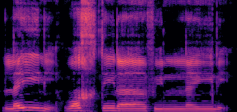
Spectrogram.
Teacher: لام کو یا کے سامنے لانا ہے، یا لین بغیر کھینچے پڑیں گے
